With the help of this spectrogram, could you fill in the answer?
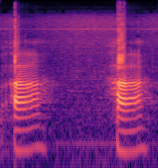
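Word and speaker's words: אהבה: So I just said, just pronounce it ah. So ahava, ahava means love.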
